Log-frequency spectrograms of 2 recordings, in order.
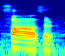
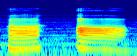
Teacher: Ela não é como A do português, mas é pronunciada mais para o fundo da boca, como A no inglês father. Para chegar até ela, pronuncie o nosso A e tente levar a língua mais para o fundo da boca.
